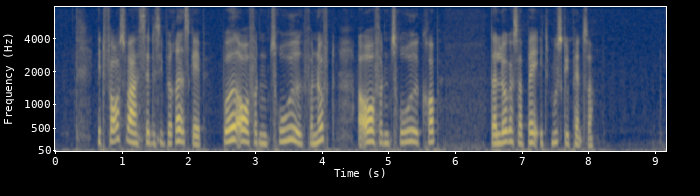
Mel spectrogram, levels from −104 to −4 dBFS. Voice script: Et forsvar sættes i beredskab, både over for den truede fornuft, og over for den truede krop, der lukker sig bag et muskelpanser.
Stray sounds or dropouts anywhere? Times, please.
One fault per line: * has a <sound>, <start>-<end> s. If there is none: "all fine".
all fine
